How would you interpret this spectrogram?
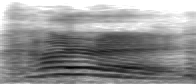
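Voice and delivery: loud high mock greeting; bright call of Kyrie. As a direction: sing out a cheerful greeting. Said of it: "they say".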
